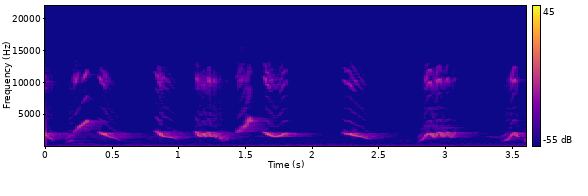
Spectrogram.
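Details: White-rumped shama in a quick, energetic burst of harsh, scratchy slurred notes, repeated roughly every half second with rising and falling inflections.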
